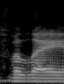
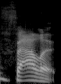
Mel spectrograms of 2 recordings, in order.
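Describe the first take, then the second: First: It uses a non-British pronunciation. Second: It uses the British pronunciation. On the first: "instead of valet" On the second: "they say valet"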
